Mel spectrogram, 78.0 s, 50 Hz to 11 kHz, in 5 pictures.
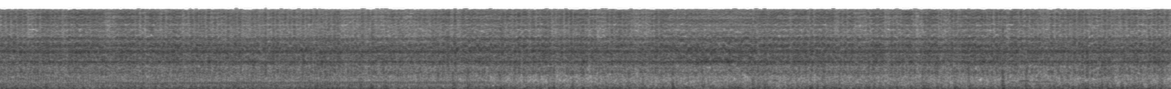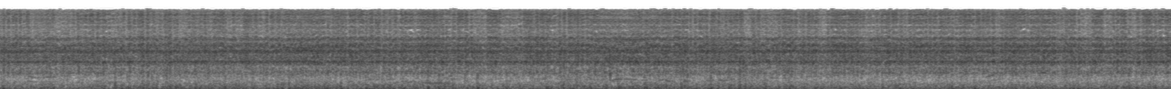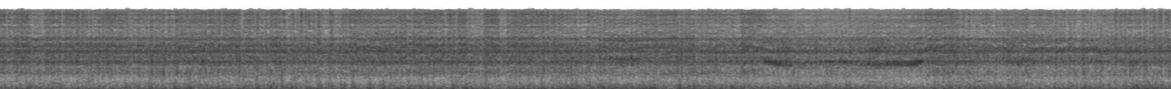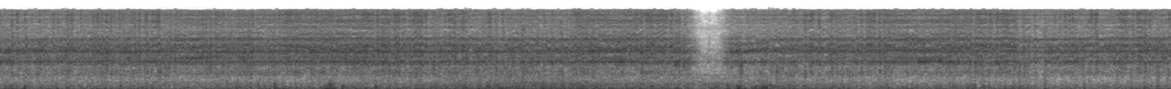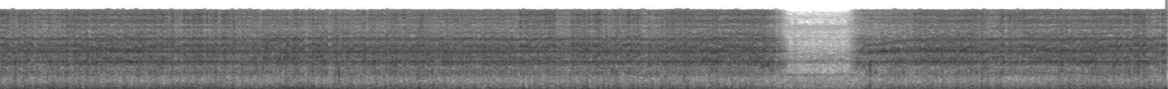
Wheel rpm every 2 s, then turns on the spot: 170, 170, 170, 170, 170, 170, 170, 170, 170, 170, 170, 170, 170, 170, 170, 170, 170, 170, 170, 170, 160, 130, 160, 160, 170, 170, 170, 150, 110, 170, 170, 170, 160, 170, 170, 160, 60, 140, 160.
72-74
